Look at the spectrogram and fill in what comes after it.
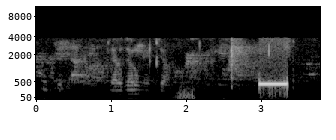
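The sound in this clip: After a stretch of talking, a telephone call signal cuts in as one short, loud, mid-pitched electronic beep lasting under half a second.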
